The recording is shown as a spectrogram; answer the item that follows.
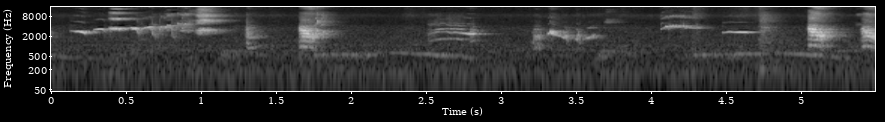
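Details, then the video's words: Ngeriwik song of an Oriental magpie-robin, meant as a lure to spur young birds into singing; loud harsh squawks alternate with descending whistled slurs, delivered in separated bursts roughly every second. "Suara burung Kacer ngeriwik pancingan ampuh buat Kacer bahan"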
